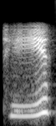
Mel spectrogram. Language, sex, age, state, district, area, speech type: Kashmiri, female, 18-30, Jammu and Kashmir, Kulgam, rural, conversation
